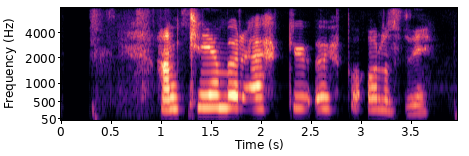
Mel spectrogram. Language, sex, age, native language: Icelandic, male, 6, Icelandic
